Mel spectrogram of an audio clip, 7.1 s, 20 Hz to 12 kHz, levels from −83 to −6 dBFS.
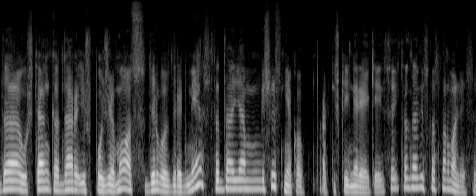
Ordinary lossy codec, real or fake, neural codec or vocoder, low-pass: Opus, 16 kbps; fake; codec, 44.1 kHz, 7.8 kbps, Pupu-Codec; 10.8 kHz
